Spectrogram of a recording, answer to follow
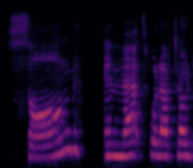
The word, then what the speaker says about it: song: And that's called a song joint, S-O-N-G, song.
